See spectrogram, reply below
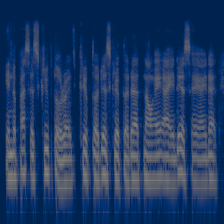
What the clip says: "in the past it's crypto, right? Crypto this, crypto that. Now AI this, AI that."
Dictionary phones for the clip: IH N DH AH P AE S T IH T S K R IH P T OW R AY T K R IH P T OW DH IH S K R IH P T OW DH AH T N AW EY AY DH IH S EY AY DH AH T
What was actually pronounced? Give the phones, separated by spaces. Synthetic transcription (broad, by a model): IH N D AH P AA S IH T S K R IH P T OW R AY T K R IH P T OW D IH S K R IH P T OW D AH T N AW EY AY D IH S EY AY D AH T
